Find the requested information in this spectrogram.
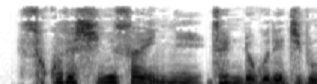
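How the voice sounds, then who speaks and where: Over a quiet background, a man's somewhat breathy voice sits at a fairly high pitch with very wide pitch swings. The sound is dry and close, with no echo. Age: 40s. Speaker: writer and podcast host. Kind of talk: casual chat.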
